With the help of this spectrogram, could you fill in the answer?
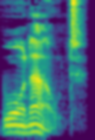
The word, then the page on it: worn-out: British English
